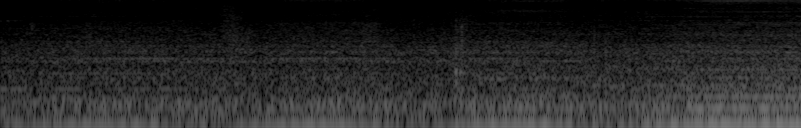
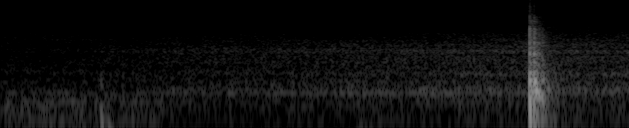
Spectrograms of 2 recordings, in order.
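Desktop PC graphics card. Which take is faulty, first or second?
first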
